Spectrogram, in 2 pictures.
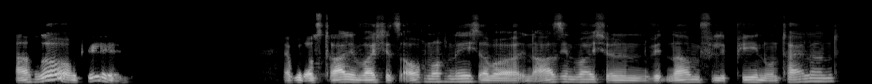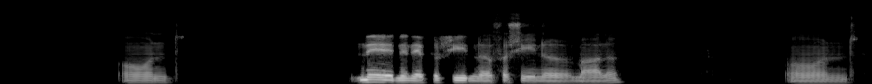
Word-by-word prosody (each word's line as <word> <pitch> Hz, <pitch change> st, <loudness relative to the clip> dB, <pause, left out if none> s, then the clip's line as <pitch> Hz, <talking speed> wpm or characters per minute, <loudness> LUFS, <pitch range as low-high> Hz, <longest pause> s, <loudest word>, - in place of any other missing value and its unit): Ach 105 Hz, +3 st, +3 dB
so, 150 Hz, -, +4 dB
okay. 100 Hz, -, 0 dB, 1.6 s
Ja -, -, -2 dB
gut, 90 Hz, -, +2 dB
Australien 105 Hz, +3 st, +4 dB
war 105 Hz, 0 st, +6 dB
ich 105 Hz, 0 st, -3 dB
jetzt 100 Hz, -1 st, -4 dB
auch 115 Hz, -, +1 dB
noch 130 Hz, 0 st, -2 dB
nicht, 135 Hz, +1 st, -1 dB
aber 95 Hz, -2 st, +3 dB
in 90 Hz, -, -6 dB
Asien 115 Hz, +2 st, -1 dB
war 115 Hz, 0 st, 0 dB
ich, 115 Hz, -, -5 dB
und 100 Hz, -1 st, -1 dB
in 90 Hz, -, -11 dB
Vietnam, 105 Hz, +4 st, 0 dB
Philippinen 105 Hz, +2 st, -2 dB
und 95 Hz, 0 st, -5 dB
Thailand. 145 Hz, +6 st, -3 dB, 1.5 s
Und 90 Hz, 0 st, -10 dB, 1.7 s
Ne, 110 Hz, -1 st, +5 dB
ne, 95 Hz, 0 st, +2 dB
ne, 90 Hz, -1 st, +3 dB
verschiedene 95 Hz, -3 st, 0 dB
verschiedene 85 Hz, -2 st, -4 dB
Male. 85 Hz, +5 st, -7 dB, 1.6 s
Und 80 Hz, 0 st, -9 dB
100 Hz, 105 wpm, -24 LUFS, 90-110 Hz, 1.7 s, war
